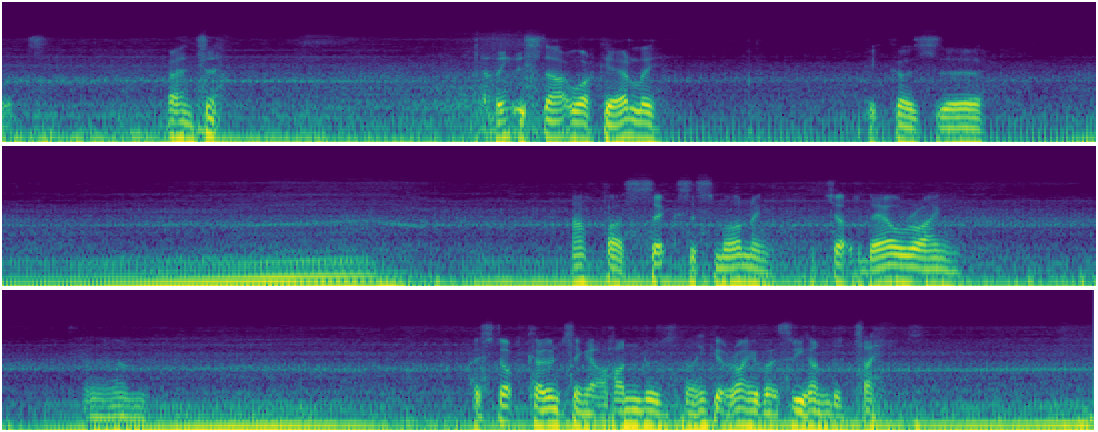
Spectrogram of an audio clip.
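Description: A motorcycle engine hums steadily at low speed.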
